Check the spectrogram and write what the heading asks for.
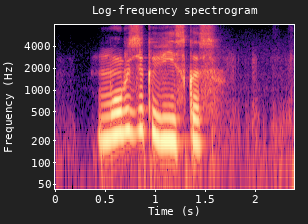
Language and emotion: Russian, neutral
